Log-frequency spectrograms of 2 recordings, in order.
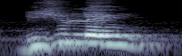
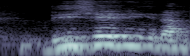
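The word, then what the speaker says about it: Michelin: 우리가 미슐랭 프랑스 말 말고 영어 발음은 미쉐린이라고 합니다. 미쉐린 타이어 회사입니다.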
